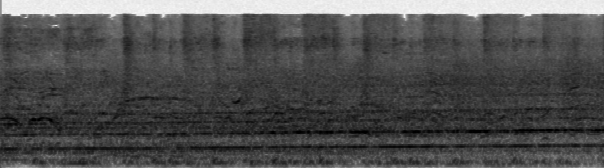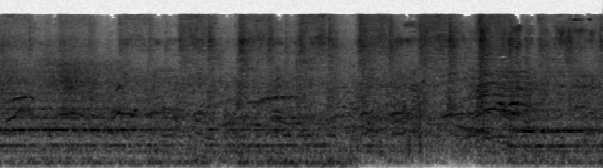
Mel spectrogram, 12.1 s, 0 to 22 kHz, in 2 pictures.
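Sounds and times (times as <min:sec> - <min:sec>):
steady low rumble: 0:00.0 - 0:09.9
crowd voices: 0:00.0 - 0:12.0.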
